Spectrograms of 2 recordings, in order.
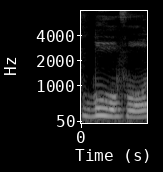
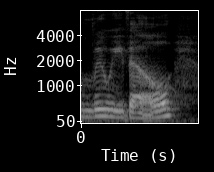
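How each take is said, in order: First: The name is said the local way. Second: The name is said the outsider way. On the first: The speaker calls it right. "Yes, Louisville" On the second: The speaker calls it wrong. "not Louisville"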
